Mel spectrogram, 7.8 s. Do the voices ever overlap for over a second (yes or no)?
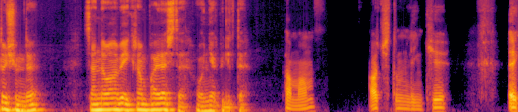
no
